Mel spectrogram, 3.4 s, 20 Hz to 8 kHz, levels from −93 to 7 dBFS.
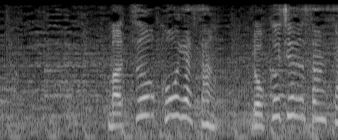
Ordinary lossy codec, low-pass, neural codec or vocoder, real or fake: none; 7.2 kHz; vocoder, 22.05 kHz, 80 mel bands, Vocos; fake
